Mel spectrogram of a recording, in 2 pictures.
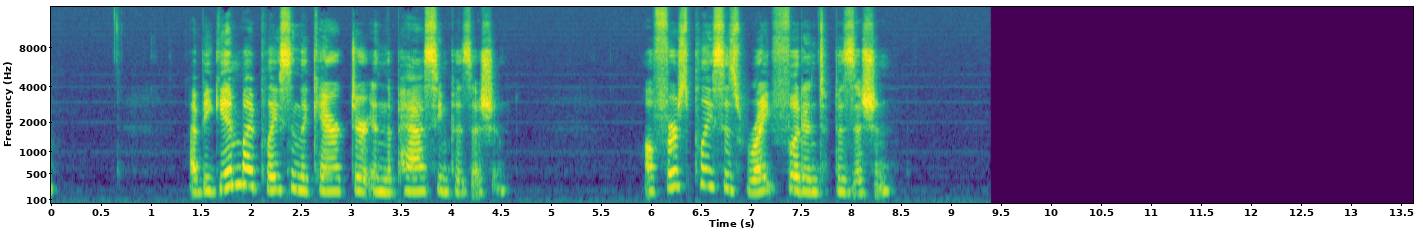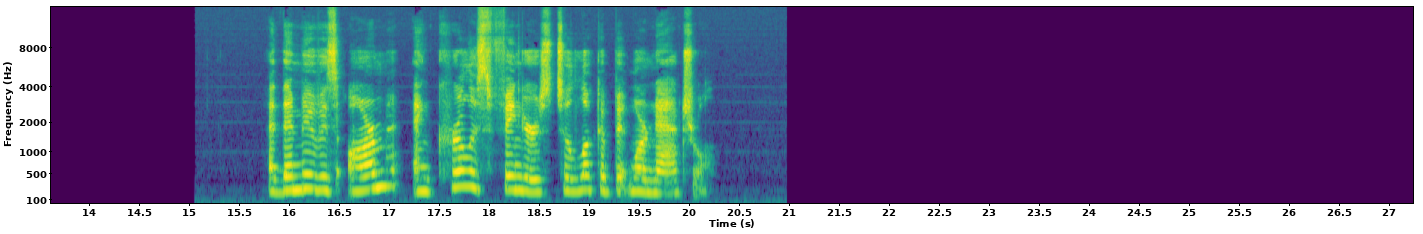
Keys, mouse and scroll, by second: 6.7 middle click, 8.3-9.4 drag, 10.9 KP_1, 11.4 g, 12.7 click, 12.9 r, 14.0 g, 14.1 z, 14.9 r, 15.0 middle click, 17.0 g, 20.4-22.7 drag, 21.1 r, 22.6 r, 22.6 z, 23.4 g, 24.4 middle click, 24.8-26.9 typing, 25.5 click, 26.7 click.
